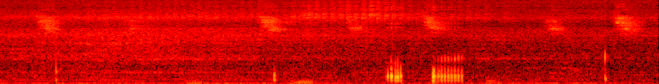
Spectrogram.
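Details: Stomach growling from hunger in a person who says they were starving: soft gurgles and two brief louder rumbles against a quiet background.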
